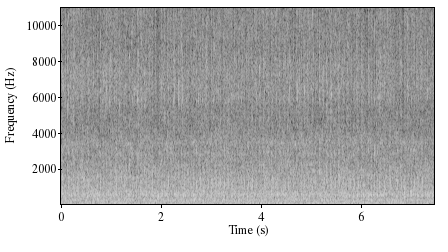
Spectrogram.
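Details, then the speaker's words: Blown 3,500 HP Hemi drag truck, rebuilt overnight after a 3-second pass, restarted in neutral. Very loud, steady, hard-edged idle with no misses, knocks or rattles throughout; oil pressure reported coming up; runs healthy. "It fucking runs! They restarted. worked off right away."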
